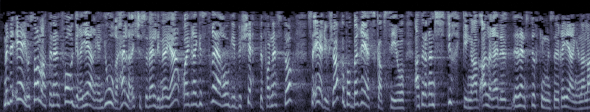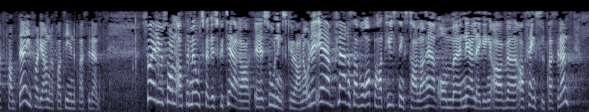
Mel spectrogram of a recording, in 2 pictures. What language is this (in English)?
Norwegian Bokmål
